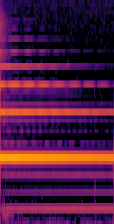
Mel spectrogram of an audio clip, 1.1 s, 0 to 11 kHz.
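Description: A single high electric guitar note, B at the 19th fret, rings out clean and steady, sustaining evenly and fading only slightly, with no other sounds.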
